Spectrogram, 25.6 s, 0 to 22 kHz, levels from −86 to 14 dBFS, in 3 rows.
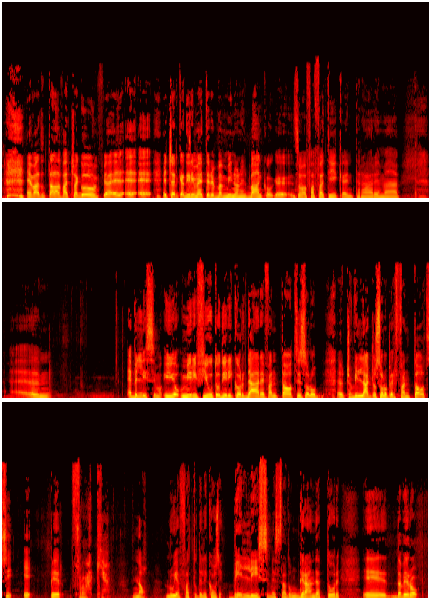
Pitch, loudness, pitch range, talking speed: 200 Hz, -22 LUFS, 170-230 Hz, 135 wpm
